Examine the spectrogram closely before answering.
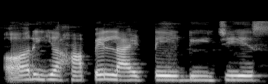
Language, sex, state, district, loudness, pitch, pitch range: Hindi, male, Bihar, Jamui, -13 LUFS, 200 Hz, 195-215 Hz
